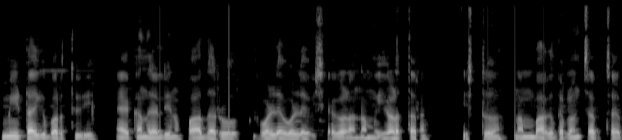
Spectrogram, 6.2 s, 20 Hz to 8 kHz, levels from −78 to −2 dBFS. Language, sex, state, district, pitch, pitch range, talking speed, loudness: Kannada, male, Karnataka, Raichur, 90 Hz, 90-95 Hz, 155 wpm, -29 LUFS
